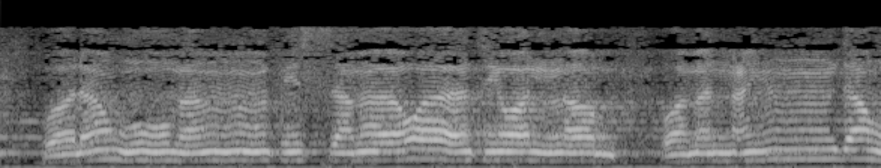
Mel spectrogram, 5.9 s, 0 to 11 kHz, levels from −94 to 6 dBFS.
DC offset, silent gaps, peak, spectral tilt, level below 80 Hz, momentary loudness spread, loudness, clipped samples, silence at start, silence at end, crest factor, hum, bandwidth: 0.2%; none; -8 dBFS; -4.5 dB/octave; -64 dBFS; 7 LU; -23 LUFS; under 0.1%; 0 s; 0 s; 16 dB; none; 6.6 kHz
